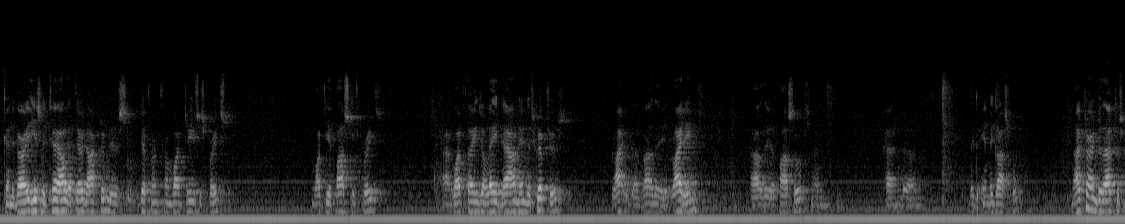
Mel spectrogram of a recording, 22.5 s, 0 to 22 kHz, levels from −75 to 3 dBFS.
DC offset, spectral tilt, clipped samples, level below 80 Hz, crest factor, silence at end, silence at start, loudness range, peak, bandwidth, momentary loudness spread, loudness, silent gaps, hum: under 0.1%; -6.5 dB/octave; under 0.1%; -38 dBFS; 20 dB; 0 s; 0 s; 8 LU; -14 dBFS; over 20 kHz; 14 LU; -33 LUFS; none; none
